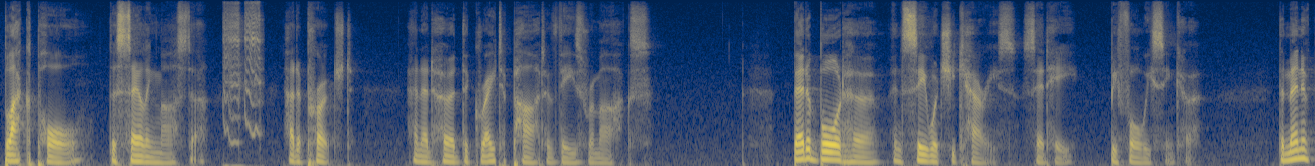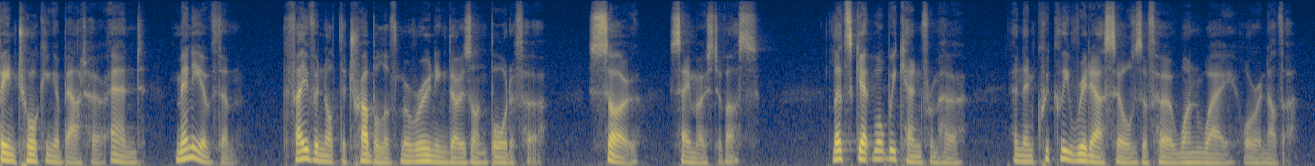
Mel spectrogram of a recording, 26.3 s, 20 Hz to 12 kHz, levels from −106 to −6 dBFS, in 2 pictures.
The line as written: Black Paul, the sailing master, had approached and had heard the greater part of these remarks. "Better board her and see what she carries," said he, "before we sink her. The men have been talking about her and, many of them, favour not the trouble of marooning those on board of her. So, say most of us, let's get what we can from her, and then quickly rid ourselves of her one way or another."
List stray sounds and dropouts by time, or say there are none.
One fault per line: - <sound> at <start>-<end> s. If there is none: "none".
- squeak at 2.2-2.6 s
